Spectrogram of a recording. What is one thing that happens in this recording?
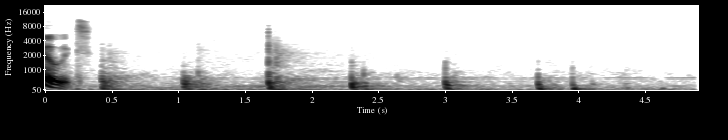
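Bare feet step on a wooden floor.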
